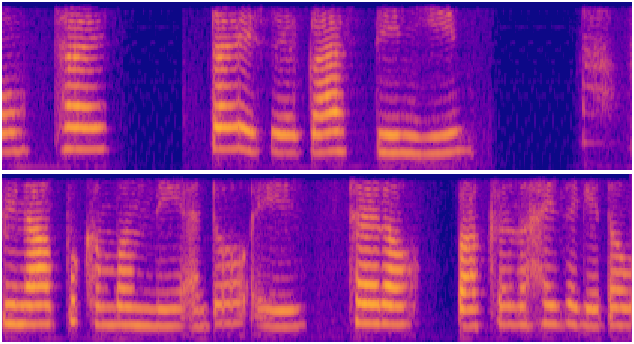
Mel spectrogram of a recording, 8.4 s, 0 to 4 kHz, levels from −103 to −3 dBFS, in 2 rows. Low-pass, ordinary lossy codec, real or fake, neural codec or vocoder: 3.6 kHz; none; fake; codec, 16 kHz, 0.4 kbps, LongCat-Audio-Codec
